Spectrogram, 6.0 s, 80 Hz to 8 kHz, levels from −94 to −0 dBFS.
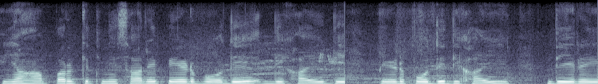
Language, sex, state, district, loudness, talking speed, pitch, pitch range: Hindi, male, Uttar Pradesh, Shamli, -14 LUFS, 130 wpm, 165 Hz, 165-170 Hz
